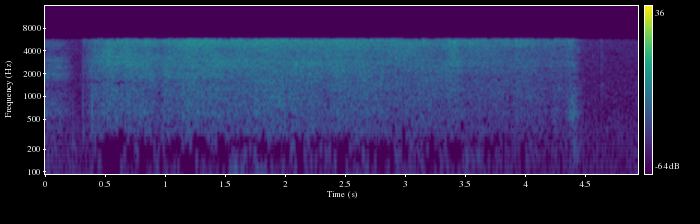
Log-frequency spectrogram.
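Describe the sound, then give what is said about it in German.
A person hisses like a snake in one long, steady breathy stream lasting about four seconds, fairly loud, with no talking, while pretending to be a snake slithering across the floor from start to finish. “Dabei zischst du auch wie eine Schlange.”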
